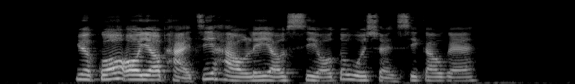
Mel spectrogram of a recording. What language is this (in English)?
Cantonese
